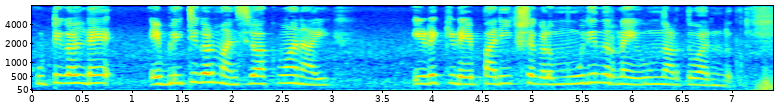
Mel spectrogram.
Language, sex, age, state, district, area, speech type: Malayalam, female, 18-30, Kerala, Palakkad, rural, spontaneous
